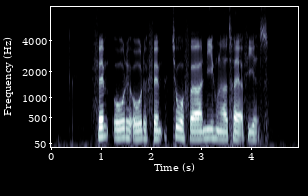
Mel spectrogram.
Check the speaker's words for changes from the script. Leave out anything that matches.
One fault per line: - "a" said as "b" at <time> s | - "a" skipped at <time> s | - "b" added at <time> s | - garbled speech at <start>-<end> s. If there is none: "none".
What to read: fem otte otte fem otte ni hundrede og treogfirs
- "otte" said as "toogfyrre" at 2.5 s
